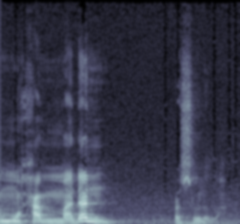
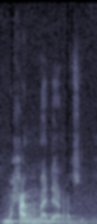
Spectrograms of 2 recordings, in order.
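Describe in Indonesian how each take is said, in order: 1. Bunyi n diucapkan sebelum r tunggal. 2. Bunyi n menyatu dengan bunyi r ganda.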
